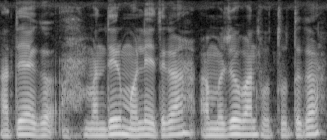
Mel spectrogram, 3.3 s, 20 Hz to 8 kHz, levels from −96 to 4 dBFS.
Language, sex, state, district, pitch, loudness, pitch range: Wancho, male, Arunachal Pradesh, Longding, 135 Hz, -17 LUFS, 130-145 Hz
